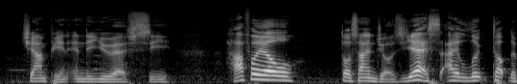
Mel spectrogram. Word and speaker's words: dos Anjos: a new lightweight champion in the UFC Rafael dos angos yes I looked up the pronunciation of that word because I would say Raphael dosan hos or some other disgraceful like pronunciation of it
